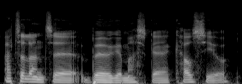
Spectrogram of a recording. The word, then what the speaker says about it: Atalanta Bergamasca Calcio: Atalanta Bergamasca Calcio.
